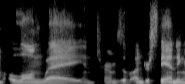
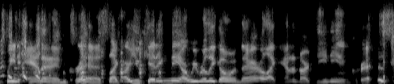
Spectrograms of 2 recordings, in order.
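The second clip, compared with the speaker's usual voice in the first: high, disbelieving are-you-kidding-me; incredulous; 9 semitones higher than usual. Retold or imitated. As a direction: scoff in total disbelief. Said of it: "I was like".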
